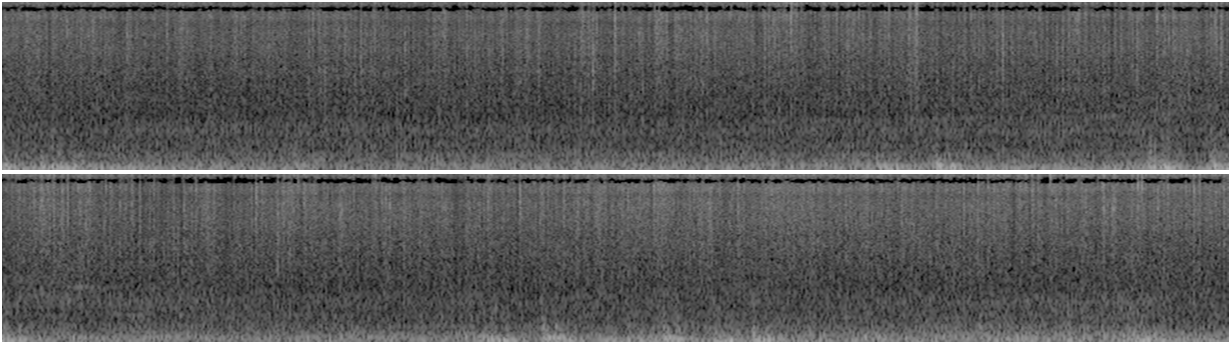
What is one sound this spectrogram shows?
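A car's tyres hiss steadily on a wet road.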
